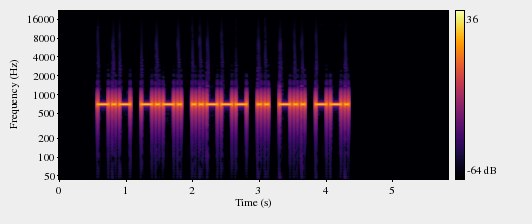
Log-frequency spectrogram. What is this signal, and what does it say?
Morse code, heard as a keyed tone, about 22 wpm, 700 Hz. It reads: KC2IDG
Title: USA Call Signs - 6 Characters - Repeated 2x - 22wpm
